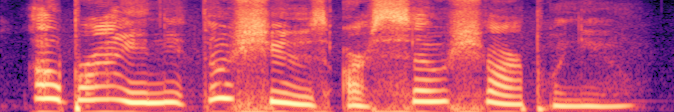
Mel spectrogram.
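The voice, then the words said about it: Imitates his mother's voice. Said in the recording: “That was my mom's voice”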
